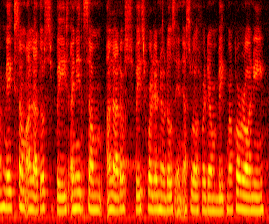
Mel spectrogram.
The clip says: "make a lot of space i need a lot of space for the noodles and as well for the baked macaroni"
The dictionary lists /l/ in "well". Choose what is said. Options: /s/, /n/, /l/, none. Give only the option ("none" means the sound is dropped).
/l/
